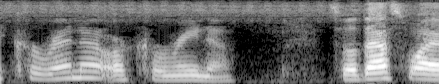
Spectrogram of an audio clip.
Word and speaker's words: Corinna: So my name is interesting because it has 2 pronunciations. It's Corinna, which is the German European pronunciation, and Karina, which is the American pronunciation.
